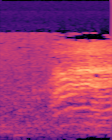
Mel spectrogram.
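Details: Indoor Siamese cat starting quietly, then swelling into a strong, high, sustained meow that holds steady to the end.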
